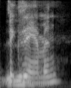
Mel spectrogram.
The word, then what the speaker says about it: Examen: I'm saying that word, but how do you pronounce that? Examen.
